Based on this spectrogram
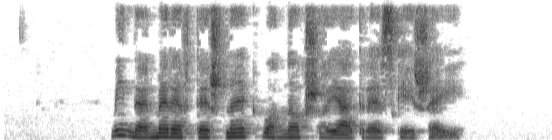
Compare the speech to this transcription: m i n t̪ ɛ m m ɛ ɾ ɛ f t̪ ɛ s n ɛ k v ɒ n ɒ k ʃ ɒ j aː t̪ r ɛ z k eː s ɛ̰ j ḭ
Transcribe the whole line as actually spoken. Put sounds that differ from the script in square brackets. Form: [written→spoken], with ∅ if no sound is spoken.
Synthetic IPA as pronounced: m i n [t̪→d̪] ɛ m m ɛ ɾ ɛ f t̪ ɛ [s→ʃ] n ɛ k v ɒ [n→nː] ɒ k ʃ ɒ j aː t̪ r ɛ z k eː [s→ʃ] ɛ̰ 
